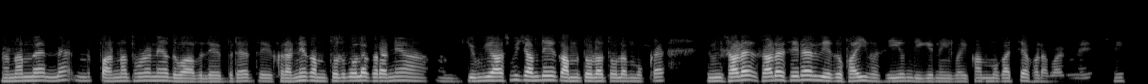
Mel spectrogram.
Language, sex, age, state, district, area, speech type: Dogri, male, 18-30, Jammu and Kashmir, Udhampur, rural, conversation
